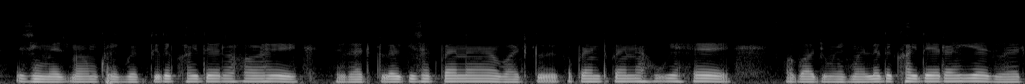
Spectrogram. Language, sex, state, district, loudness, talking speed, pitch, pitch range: Hindi, male, Uttar Pradesh, Hamirpur, -26 LUFS, 170 wpm, 130 Hz, 120-135 Hz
